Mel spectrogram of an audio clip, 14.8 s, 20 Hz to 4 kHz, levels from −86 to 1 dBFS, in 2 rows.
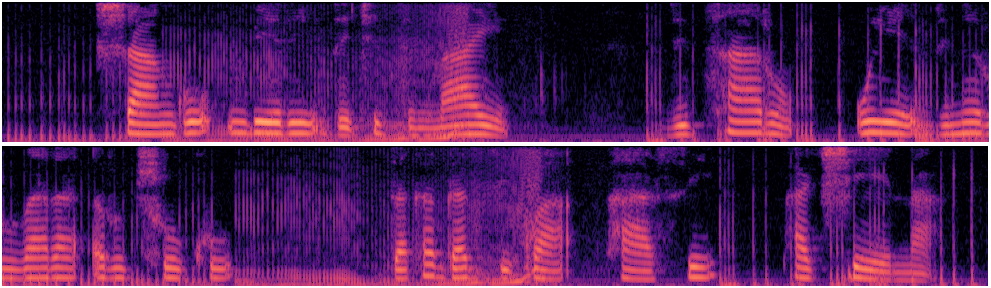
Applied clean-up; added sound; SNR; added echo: none; Zipper (clothing); 11 dB; none.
